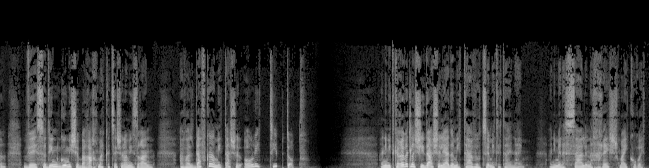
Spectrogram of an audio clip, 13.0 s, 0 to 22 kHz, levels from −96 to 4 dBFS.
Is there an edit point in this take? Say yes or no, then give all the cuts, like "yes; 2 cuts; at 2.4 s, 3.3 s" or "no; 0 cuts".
no; 0 cuts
